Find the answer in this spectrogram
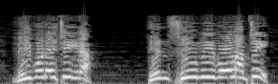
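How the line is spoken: Old man shouting curses. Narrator (Vietnamese): Cụ lớn, thét lớn chửi rủa

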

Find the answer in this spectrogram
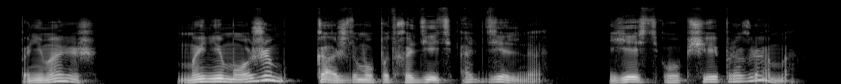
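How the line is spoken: Quiet speech. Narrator (Russian): тихо сказал

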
